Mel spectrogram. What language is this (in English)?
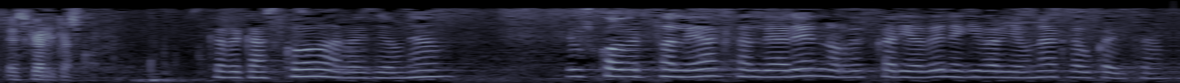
Basque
